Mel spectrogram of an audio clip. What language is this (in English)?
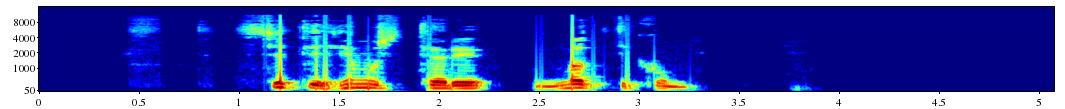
Laz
